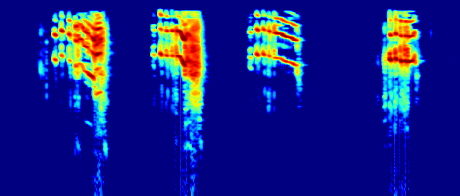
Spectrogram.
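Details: A black-handed spider monkey (Ateles geoffroyi) gives four high, stuttering calls that break into sliding, falling squeals.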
